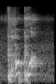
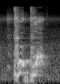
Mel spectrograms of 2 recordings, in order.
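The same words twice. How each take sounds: The two takes are said the same way.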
